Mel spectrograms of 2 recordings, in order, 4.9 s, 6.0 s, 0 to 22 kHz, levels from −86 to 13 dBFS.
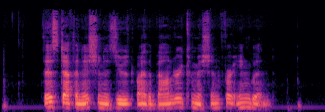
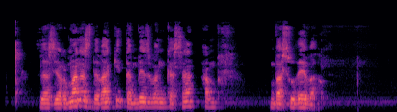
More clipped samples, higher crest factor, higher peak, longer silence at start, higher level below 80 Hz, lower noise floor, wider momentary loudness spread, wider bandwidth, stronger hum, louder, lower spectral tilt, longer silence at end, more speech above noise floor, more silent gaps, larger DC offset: neither; about the same, 18 dB vs 22 dB; about the same, -2 dBFS vs -4 dBFS; second, 0.05 s vs 0.25 s; first, -62 dBFS vs -72 dBFS; second, -58 dBFS vs -63 dBFS; second, 7 LU vs 17 LU; first, 16 kHz vs 11.5 kHz; neither; first, -19 LUFS vs -24 LUFS; about the same, -5.5 dB/octave vs -4.5 dB/octave; second, 0.35 s vs 1.1 s; about the same, 39 dB vs 40 dB; neither; neither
